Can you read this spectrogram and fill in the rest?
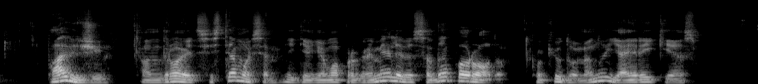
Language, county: Lithuanian, Vilnius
